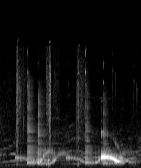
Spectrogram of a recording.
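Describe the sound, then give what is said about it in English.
A springy, wobbling boing marks bouncing in a bouncy house. It repeats as a few twanging bursts that swoop up and down in pitch. “Fine, just one bounce, but then we have to go.”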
